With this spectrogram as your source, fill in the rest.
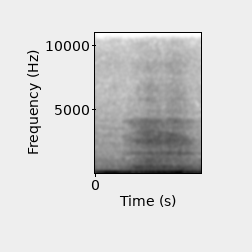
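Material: Nothing is struck.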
